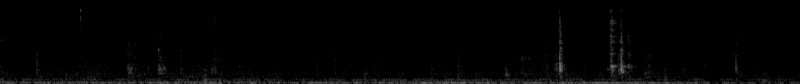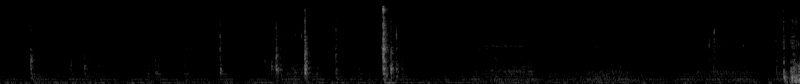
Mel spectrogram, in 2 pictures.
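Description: Quiet handling of a chainsaw's plastic top cover and housing: scattered light clicks and taps as the cover is worked loose, a few about halfway through and a short cluster a little later, the sharpest click among them.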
